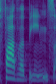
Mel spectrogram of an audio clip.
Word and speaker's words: fava beans: The other thing is, I said it wrong at the last service, you guys, I called it flava beans, like flavor. No, it's fava beans.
